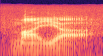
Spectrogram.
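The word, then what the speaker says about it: māyā: And in Indian philosophy, the fundamental word for this kind of thing is the Sanskrit term Maya. I'm going to write that down for you. Pronounced Maya.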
